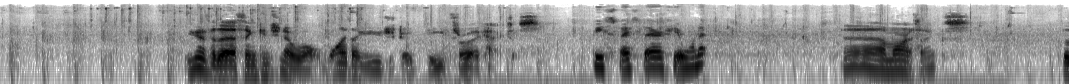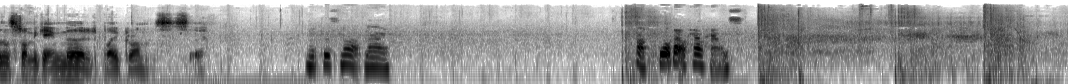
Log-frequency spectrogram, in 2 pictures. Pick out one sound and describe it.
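Footsteps crunch on dirt and grass at a steady walking pace.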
